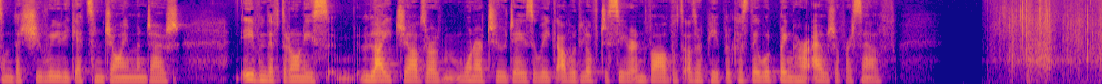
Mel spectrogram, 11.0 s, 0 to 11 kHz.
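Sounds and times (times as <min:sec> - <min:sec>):
speech: 0:00.0 - 0:09.1
pages of a newly bought local newspaper rustling as it is opened: 0:09.8 - 0:11.0.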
